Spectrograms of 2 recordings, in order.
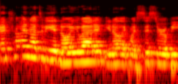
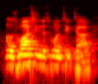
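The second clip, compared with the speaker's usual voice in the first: normal talking voice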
